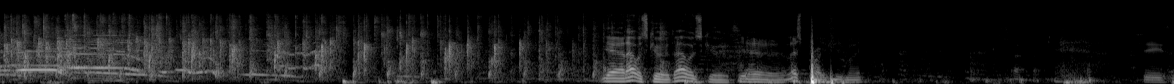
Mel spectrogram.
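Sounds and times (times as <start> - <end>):
people whooping: 0.0 - 4.6
audience applauding: 0.0 - 7.2
speech: 6.0 - 8.5.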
